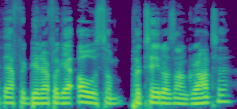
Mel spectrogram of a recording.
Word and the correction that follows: au gratin: Potatoes au gratin.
